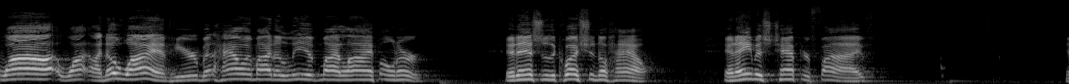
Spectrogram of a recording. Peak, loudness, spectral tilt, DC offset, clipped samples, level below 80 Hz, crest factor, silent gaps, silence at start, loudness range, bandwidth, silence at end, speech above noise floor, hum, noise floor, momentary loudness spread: -8 dBFS; -24 LUFS; -4 dB/octave; under 0.1%; under 0.1%; -72 dBFS; 18 dB; none; 0 s; 6 LU; 15 kHz; 0 s; 46 dB; none; -70 dBFS; 12 LU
